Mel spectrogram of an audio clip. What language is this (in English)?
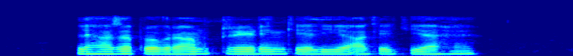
Urdu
